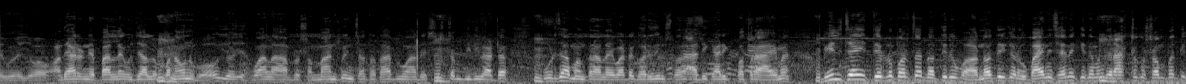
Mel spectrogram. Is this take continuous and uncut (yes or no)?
no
